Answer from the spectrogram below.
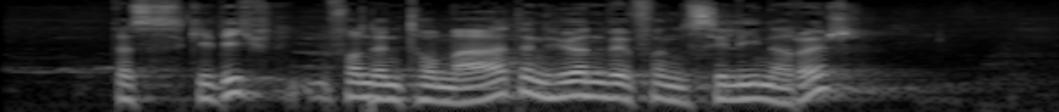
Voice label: Ansage

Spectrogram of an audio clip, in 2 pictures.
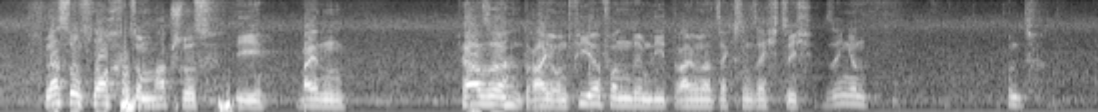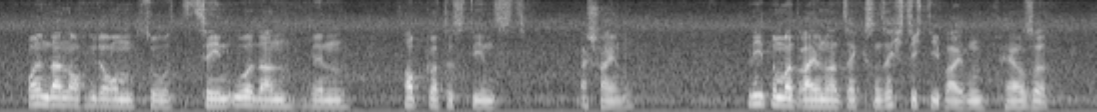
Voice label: Ansage; Lagerversammlung 2018; Gebetsanliegen

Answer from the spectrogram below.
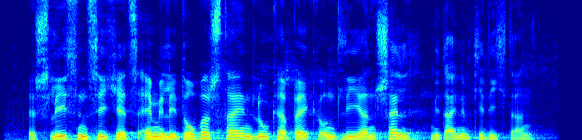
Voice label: Erlaeuterung zum Gedicht

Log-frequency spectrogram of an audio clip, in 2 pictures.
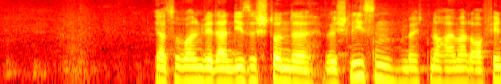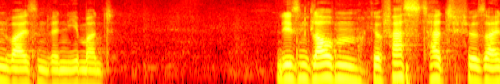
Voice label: Ansage; Lagerversammlung 2018

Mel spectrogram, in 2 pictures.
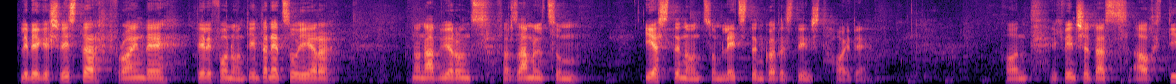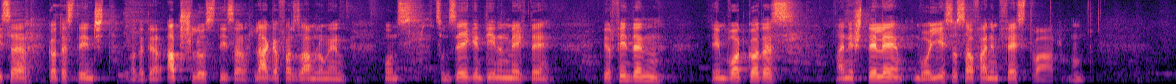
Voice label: Ansage; Lagerversammlung 2018; Dem Herrn zuerst

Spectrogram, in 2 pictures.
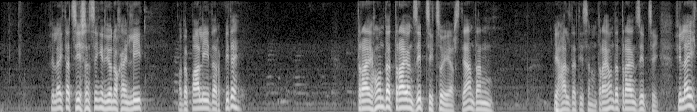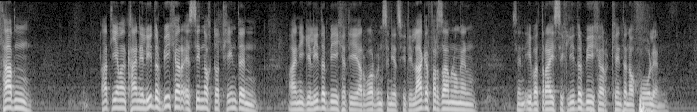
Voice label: Ansage; Lagerversammlung 2017; Begruessung und Vorstellung

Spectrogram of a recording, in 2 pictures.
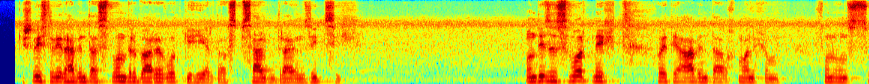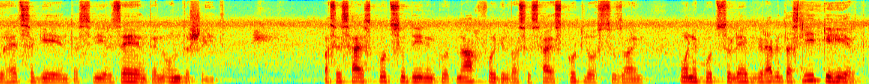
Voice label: Ansage; Lohnt es sich Gott zu dienen

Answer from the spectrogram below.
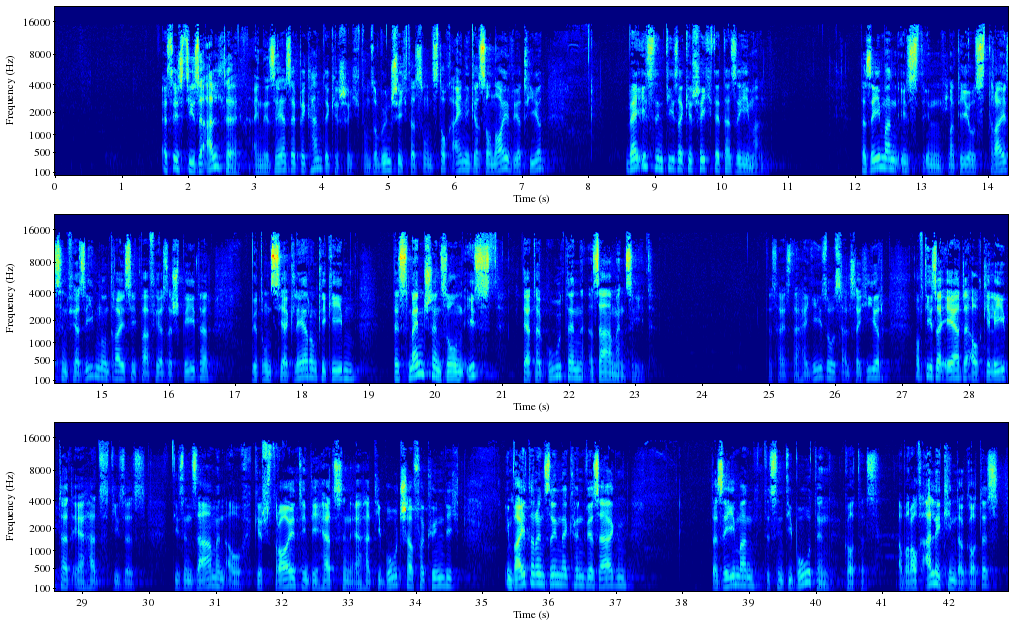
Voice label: Ansage

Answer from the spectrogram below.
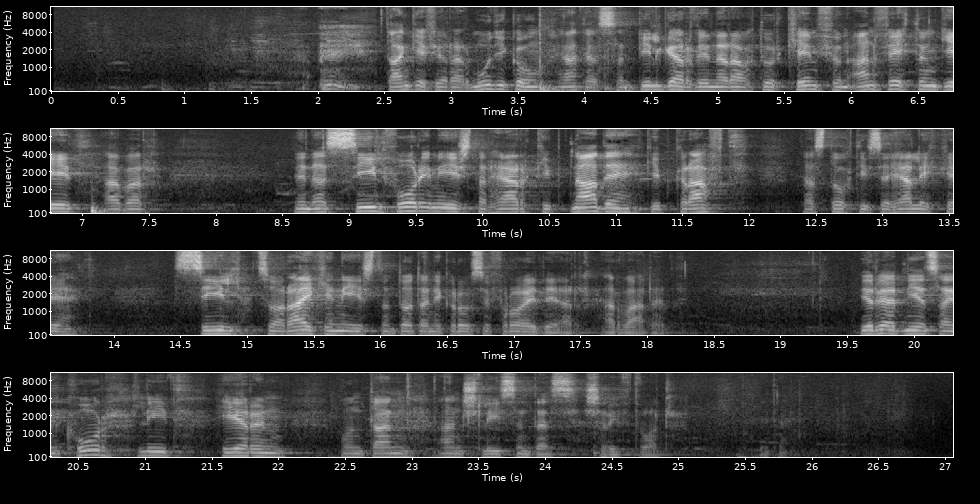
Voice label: Ansage; Das Licht der Welt zeigen

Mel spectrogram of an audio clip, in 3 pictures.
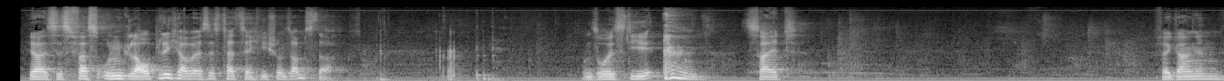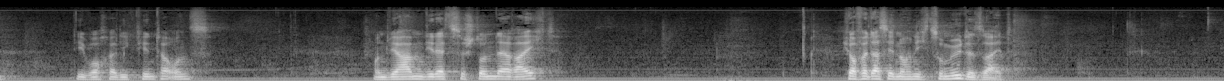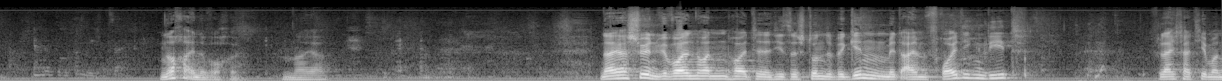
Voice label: Ansage; Die Liebe Jesu an uns

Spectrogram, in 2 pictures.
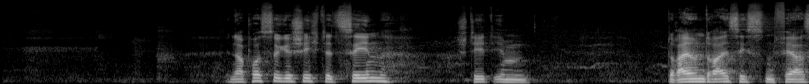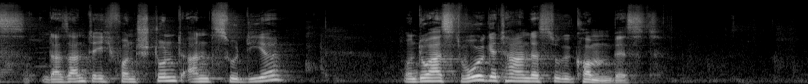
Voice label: Ansage; Lagerversammlung 2016; Göttliche Heilung

